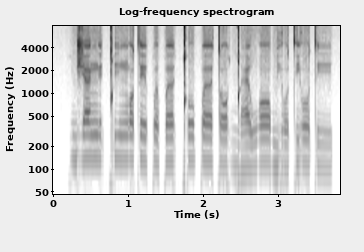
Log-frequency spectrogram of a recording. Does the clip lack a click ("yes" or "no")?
no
